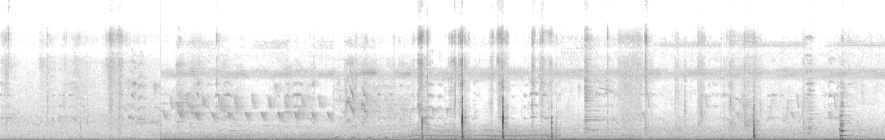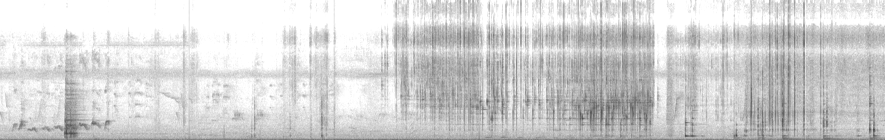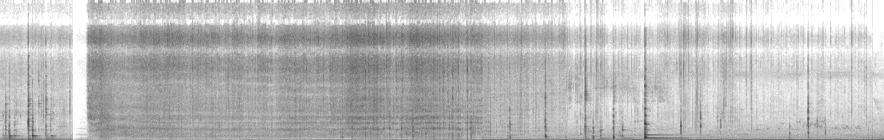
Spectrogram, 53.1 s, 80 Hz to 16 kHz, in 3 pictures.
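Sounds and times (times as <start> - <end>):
food frying in hot oil: 25.4 - 52.8
spoon scraping a pot: 26.1 - 36.9.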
